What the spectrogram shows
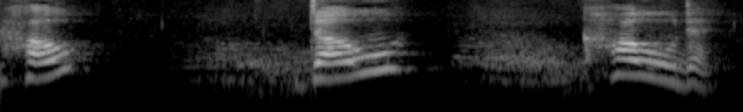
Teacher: In American English, it's close to O, but it is a diphthong. It's not just O, If it were a monophthong, it would sound funny to my ears.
